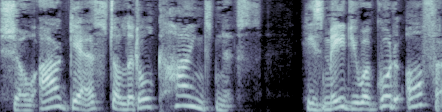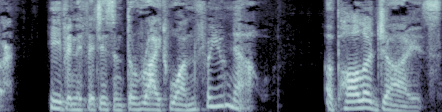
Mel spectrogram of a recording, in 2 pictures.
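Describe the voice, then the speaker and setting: Against a quiet background, a woman puts on a booming character voice with a stern tone, fairly low pitch, very wide pitch swings and a fairly slow pace. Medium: read story. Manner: stern, clipped.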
